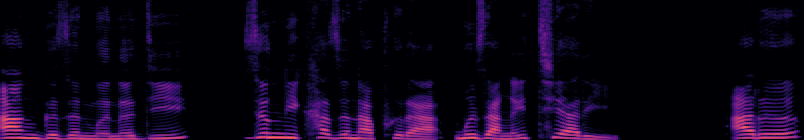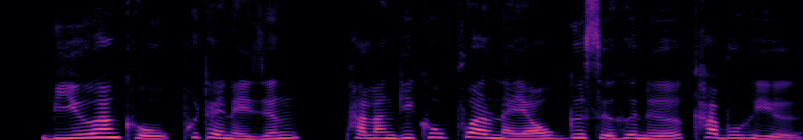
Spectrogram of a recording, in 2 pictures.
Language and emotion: Bodo, happy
